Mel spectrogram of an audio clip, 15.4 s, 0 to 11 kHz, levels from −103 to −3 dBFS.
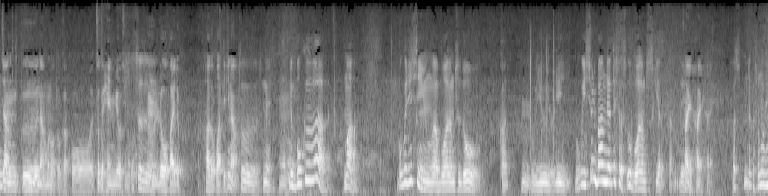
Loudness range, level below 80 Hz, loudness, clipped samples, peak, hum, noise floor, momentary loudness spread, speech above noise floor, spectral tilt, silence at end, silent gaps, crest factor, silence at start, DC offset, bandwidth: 2 LU; -46 dBFS; -17 LUFS; under 0.1%; 0 dBFS; none; -40 dBFS; 13 LU; 24 dB; -8 dB/octave; 0 s; none; 16 dB; 0 s; under 0.1%; 9 kHz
